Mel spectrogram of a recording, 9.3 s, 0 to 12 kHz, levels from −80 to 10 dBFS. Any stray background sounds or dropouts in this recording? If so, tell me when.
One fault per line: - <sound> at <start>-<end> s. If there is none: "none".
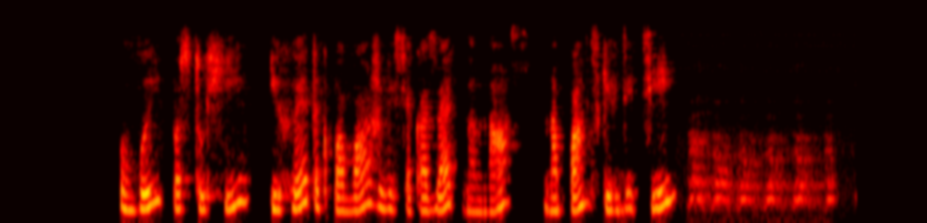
- bark at 6.9-8.4 s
